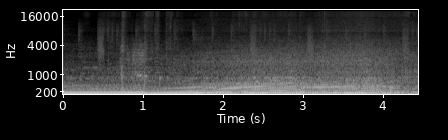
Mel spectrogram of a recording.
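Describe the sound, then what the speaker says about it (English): A 2022 Genesis G70 in Sport Plus mode launches hard from a brake-held standstill, its engine and exhaust rising in a loud, continuous climbing roar that holds for several seconds close to the car. "Let's get a quick launch going, see if we can get this working."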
